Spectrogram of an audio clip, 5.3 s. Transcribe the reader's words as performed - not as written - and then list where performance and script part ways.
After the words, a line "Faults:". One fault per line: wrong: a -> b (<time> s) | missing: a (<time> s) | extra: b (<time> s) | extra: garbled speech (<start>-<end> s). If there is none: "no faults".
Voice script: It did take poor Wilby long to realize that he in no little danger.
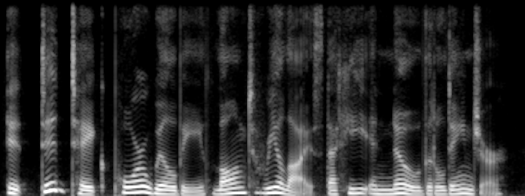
It did take poor Wilby long to realize that he in no little danger.
Faults:
no faults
